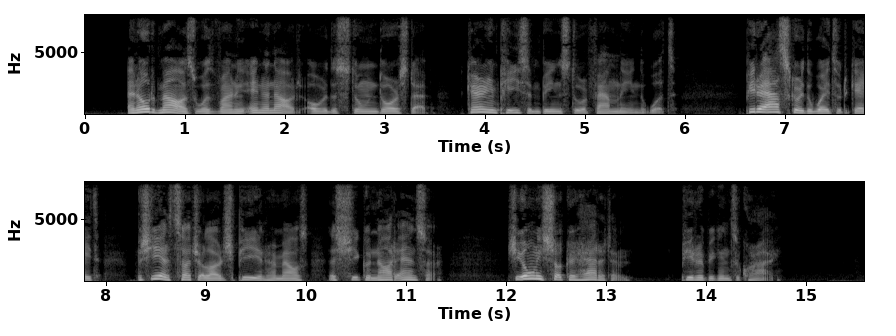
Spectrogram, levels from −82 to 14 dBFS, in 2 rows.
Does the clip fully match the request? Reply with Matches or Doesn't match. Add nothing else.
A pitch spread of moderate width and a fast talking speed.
Doesn't match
